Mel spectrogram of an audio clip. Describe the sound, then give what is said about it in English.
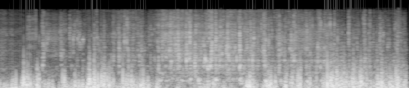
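A whole flask of mercury is poured into a toilet bowl to try to clog it, making a steady, fairly loud splashing and gurgling that sloshes on for several seconds with uneven low thumps. No one speaks. “So he's pouring the mercury.”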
